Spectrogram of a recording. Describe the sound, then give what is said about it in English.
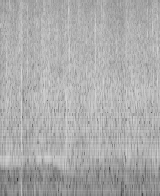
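Applause from an audience honouring the mothers in the room: a dense, steady wash of clapping that holds at an even level throughout, with one sharp louder clap standing out early on. “And so let's give all of our moms a big round of applause.”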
